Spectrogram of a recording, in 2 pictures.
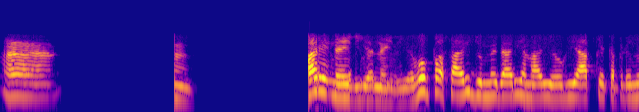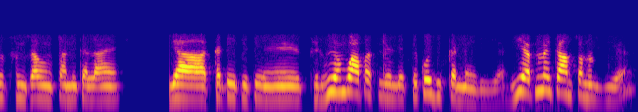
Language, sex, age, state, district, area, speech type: Hindi, male, 60+, Uttar Pradesh, Sitapur, rural, conversation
